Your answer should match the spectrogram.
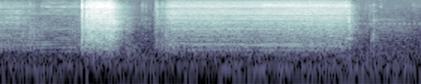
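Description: A power drill threads a rod into a plastic Tekno RC car brake linkage: a short sharp whir, a brief pause, then a longer, steady whirring run that stops cleanly.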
